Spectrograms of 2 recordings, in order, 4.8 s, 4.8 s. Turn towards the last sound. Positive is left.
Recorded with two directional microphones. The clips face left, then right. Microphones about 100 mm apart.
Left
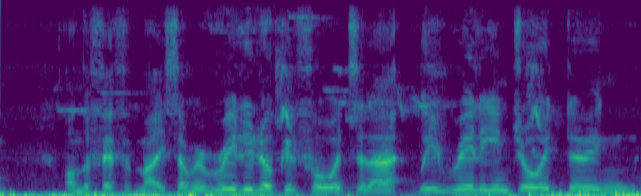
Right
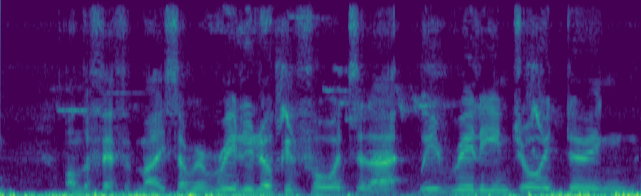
turn(degrees=25)  # may be behind; listen again after turning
